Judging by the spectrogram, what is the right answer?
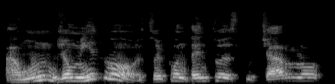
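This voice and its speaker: Mellow-voiced male church interpreter. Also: a little high, measured pace, lo-fi sound. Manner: steady, fluent rendering, reads verses aloud. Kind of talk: live sermon interpretation and scripture reading.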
